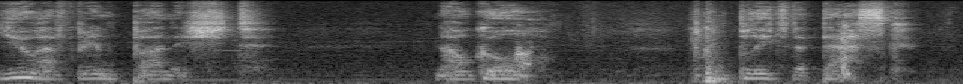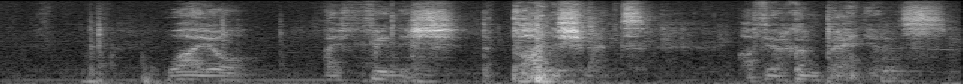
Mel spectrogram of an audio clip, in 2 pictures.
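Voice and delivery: very low, hushed, deep, drawn-out whisper. Game master voicing a character speaking to John's character, whispering. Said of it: "he whispers to you".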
